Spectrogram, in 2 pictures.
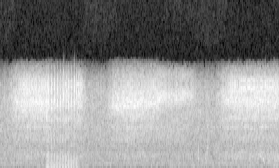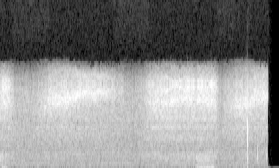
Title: Shar pei snoring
